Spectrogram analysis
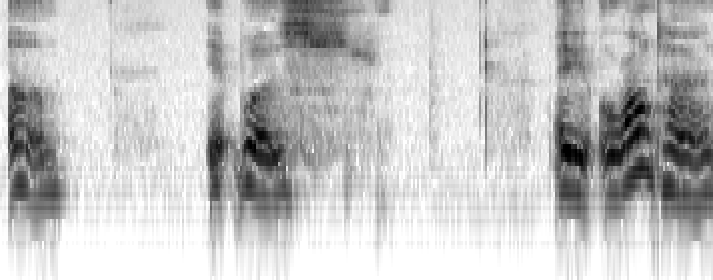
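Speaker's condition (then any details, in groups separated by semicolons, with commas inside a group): Cerebral palsy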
